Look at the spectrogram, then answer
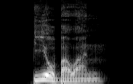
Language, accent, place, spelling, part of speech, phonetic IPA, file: German, Germany, Berlin, Biobauern, noun, [ˈbiːoˌbaʊ̯ɐn], De-Biobauern.ogg
- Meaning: 1. genitive singular of Biobauer 2. plural of Biobauer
